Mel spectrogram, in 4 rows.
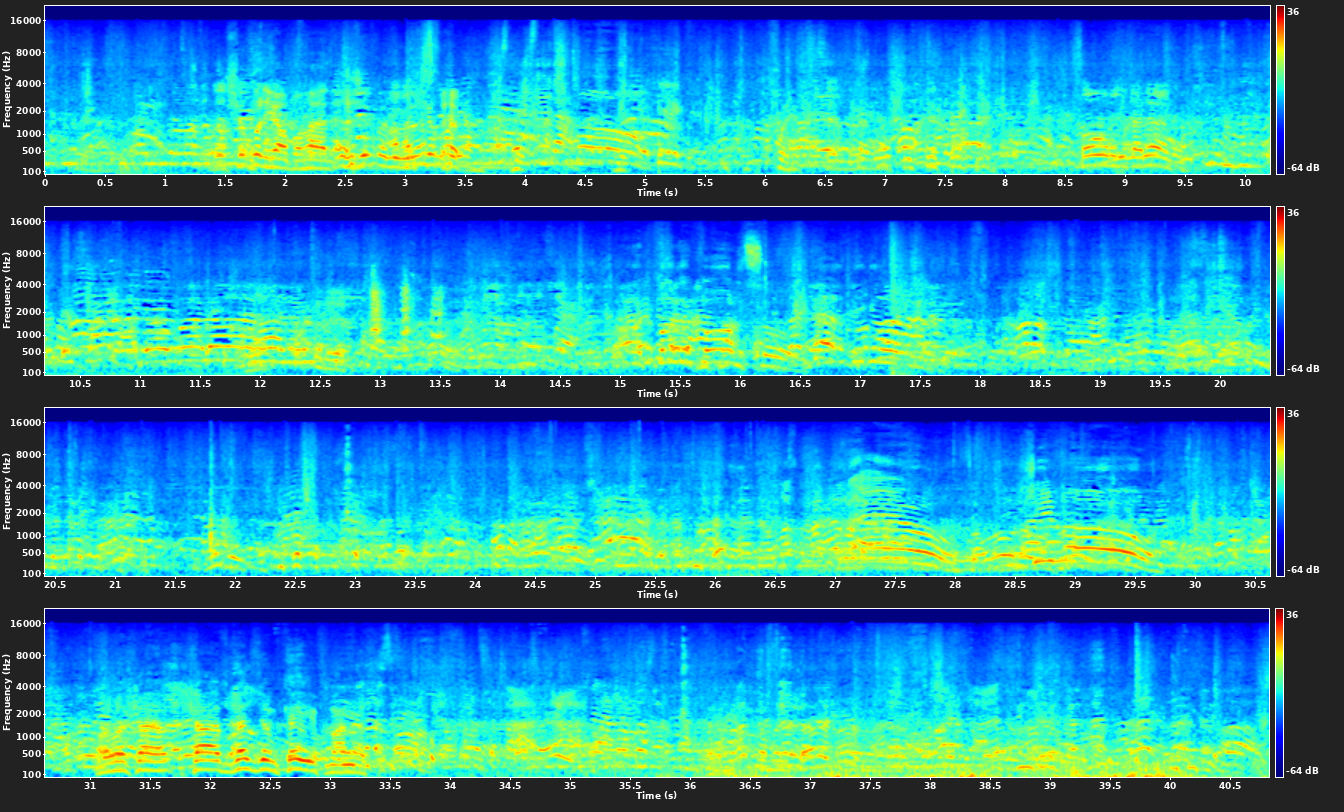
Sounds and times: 0.0s busy crowd arabic walla 40.8s

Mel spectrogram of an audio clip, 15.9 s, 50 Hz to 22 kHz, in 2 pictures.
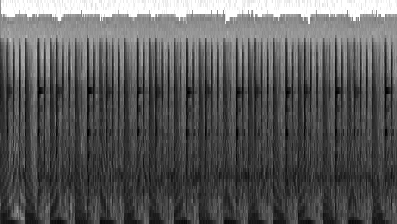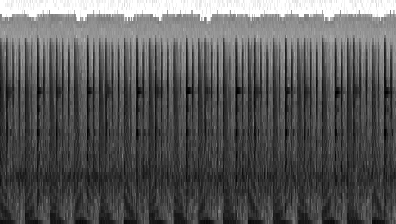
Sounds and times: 0.0s Percussion 15.8s

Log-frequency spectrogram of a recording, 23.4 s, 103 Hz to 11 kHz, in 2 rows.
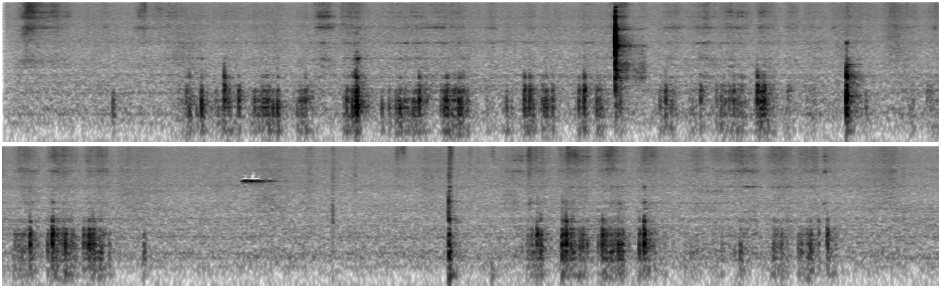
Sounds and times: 1.4s Wooden Rolling Pin on Marble 13.6s
17.3s Wooden Rolling Pin on Marble 22.2s

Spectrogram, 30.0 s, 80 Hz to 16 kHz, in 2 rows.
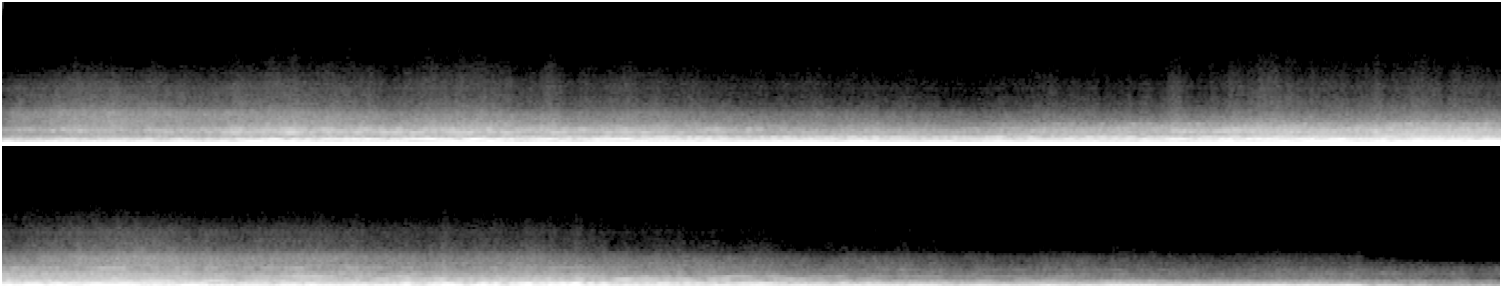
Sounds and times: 0.0s Drums 29.0s
0.0s Drone 29.9s
0.0s Pad 29.9s
0.0s Piano 29.9s

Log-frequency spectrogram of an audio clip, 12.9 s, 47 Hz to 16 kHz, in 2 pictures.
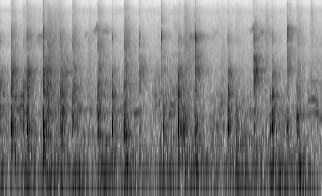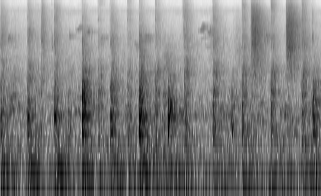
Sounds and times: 0.0s Construction 12.8s

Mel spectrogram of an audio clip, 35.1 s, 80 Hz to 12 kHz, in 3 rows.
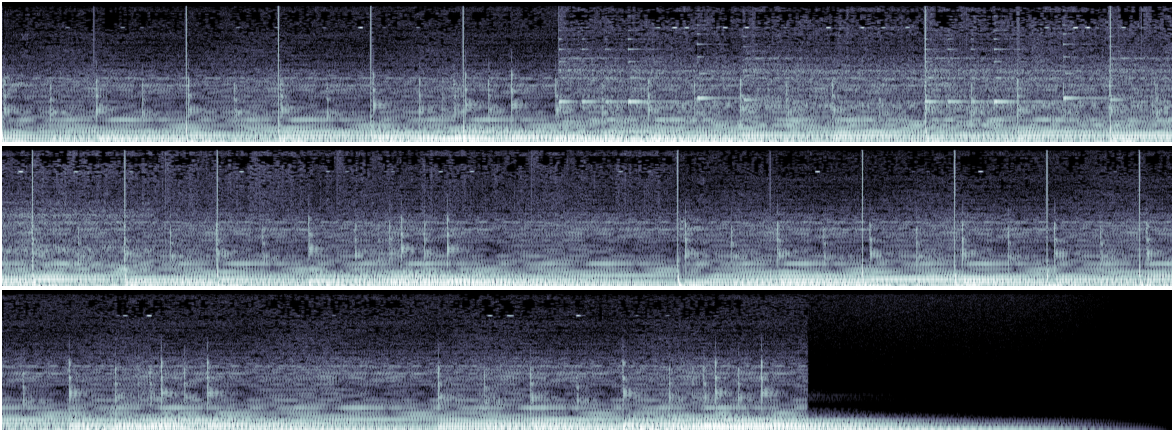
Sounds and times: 0.0s bass riff 35.0s

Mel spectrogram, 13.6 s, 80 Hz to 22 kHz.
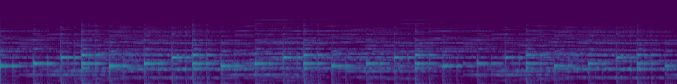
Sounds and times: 0.0s music 13.5s

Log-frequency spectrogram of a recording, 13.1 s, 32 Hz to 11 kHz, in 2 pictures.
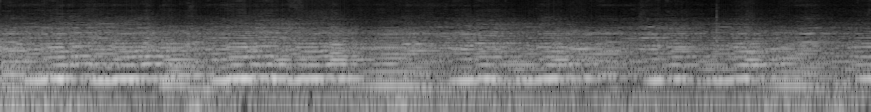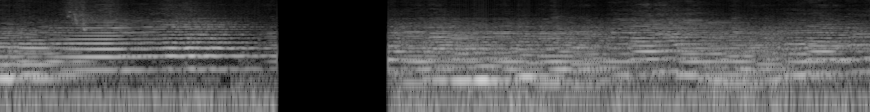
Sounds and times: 0.0s cello being played 8.6s
9.4s cello being played 13.0s

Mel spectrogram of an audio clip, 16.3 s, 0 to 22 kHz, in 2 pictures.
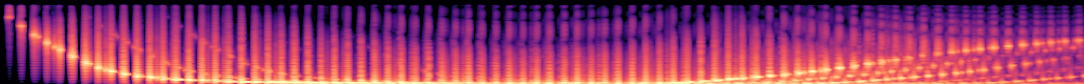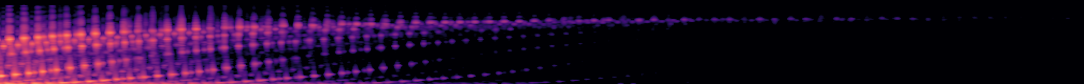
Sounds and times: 0.8s synth 10.0s

